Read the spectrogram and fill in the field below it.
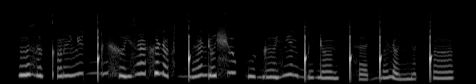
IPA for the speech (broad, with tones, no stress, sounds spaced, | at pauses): ʏ˧˥ z ɘ˧ kʼ ə̃˧ ɾ ĩ˧ lʲ ʉ˥ ɡ͡ǃ i˥ x ɘ˧ j z ɛ̃˥ x ɘ˥ ɳ ə̃˧ s ɡ͡ǃ ɛ̃˧˥ ɖ ə˧˥ ɕ ʉ˥ kʷ ə˧ ɡ ʏː˧ zʲ ɛ̃˥ ɡ͡ǃ i˧ ɖ ə̃ː˧ ɡ ǃʰ ɛ˩ ɡ͡ǃ ə̃˧˥ ɳ ə˩ ɲ ə˩˧ ǃ ə̃ː˧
